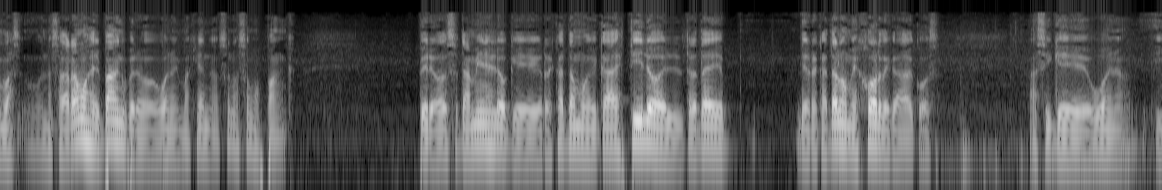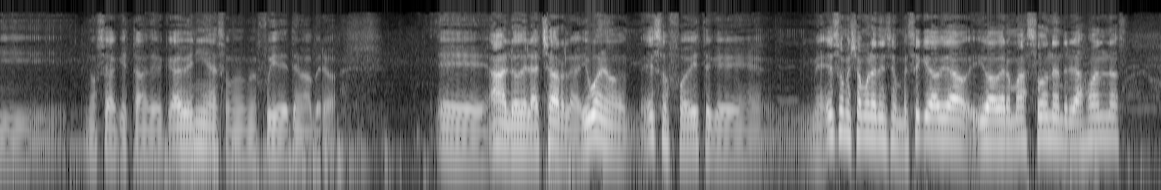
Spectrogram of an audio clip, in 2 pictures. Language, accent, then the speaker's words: Spanish; Moreno, Buenos Aires Province, Argentina; yo soy de Moreno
